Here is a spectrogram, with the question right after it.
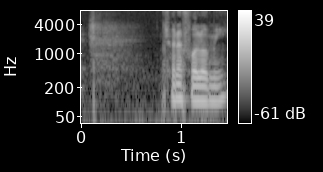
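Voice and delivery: very slow, drawn-out, hushed whisper. Retelling how she quietly asked her friend to follow her: imitating a whisper. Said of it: "she whispered to her friend".

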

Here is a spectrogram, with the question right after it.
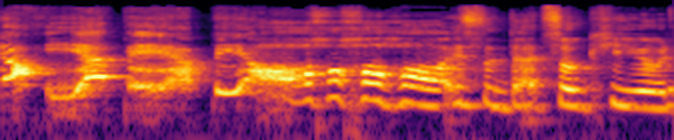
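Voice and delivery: condescending mock joyful voice. Retelling how a partner mocks your excitement: imitating condescending mimicry. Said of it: "and they mimic you".

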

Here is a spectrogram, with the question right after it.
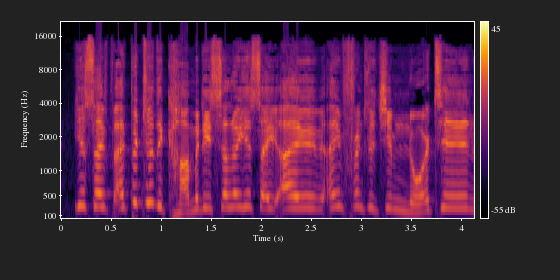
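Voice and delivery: put-on thick, heavy Chinese accent, pitched high. Retelling what a woman from china told them: imitating a thick chinese accent. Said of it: "she still had a very thick accent".

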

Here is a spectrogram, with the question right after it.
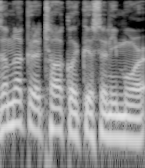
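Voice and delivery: ordinary delivery

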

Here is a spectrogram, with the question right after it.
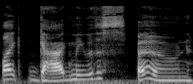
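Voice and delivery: put-on joking Valley girl slang voice. Trying the valley girl voice the speaker used to do: valley girl voice. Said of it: "I used to have a mean Valley girl".

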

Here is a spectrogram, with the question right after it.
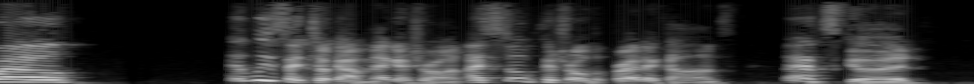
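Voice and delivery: confident, boastful, with big swooping pitch swings. Retelling a cartoon scene where Terrorsaur is beaten but boasting: imitating confident Terrorsaur. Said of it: "But he's confident".

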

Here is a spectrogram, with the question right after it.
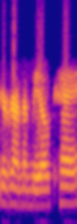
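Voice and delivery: ordinary talk

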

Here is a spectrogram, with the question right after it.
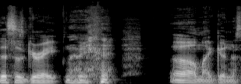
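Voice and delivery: talking through laughter. Reacting to a news clip, laughing while talking. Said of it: "I'm still laughing about this".

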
